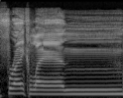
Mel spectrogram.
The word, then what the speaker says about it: Frankland: It's not like Benjamin Franklin. It's Frank Land. F R A N K L- A N D.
